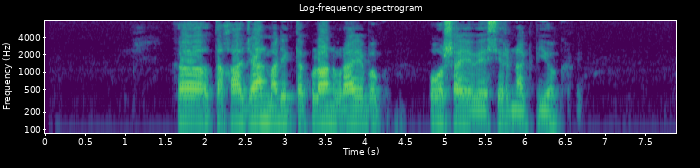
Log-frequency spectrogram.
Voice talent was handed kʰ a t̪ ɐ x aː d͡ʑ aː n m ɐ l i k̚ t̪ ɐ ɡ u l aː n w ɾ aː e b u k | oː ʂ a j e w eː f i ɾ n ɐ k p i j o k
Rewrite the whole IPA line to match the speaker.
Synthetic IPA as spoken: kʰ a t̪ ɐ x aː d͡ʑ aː n m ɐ l i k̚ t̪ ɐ k u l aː n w ɾ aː e b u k | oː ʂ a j e w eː s i ɾ n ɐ k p i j o k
